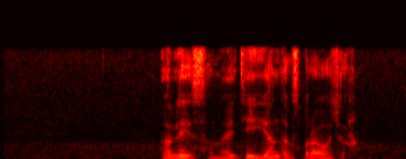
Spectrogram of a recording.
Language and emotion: Russian, neutral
